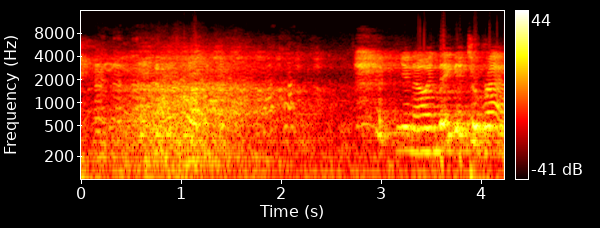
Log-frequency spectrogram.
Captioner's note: audience laugh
